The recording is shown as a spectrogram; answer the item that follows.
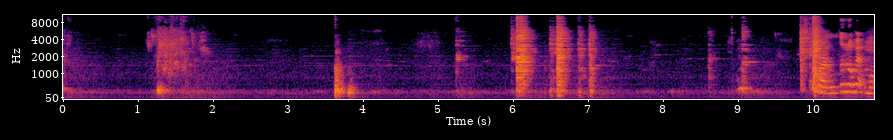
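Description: A short splash of liquid into a glass jar about a second in, then a dull knock as the full glass gallon jar is set on the counter, followed by several clinks and clatters of a stainless steel pot lid being handled.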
